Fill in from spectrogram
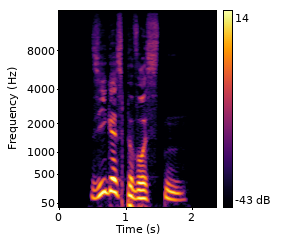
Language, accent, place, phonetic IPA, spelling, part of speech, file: German, Germany, Berlin, [ˈziːɡəsbəˌvʊstn̩], siegesbewussten, adjective, De-siegesbewussten.ogg
- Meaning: inflection of siegesbewusst: 1. strong genitive masculine/neuter singular 2. weak/mixed genitive/dative all-gender singular 3. strong/weak/mixed accusative masculine singular 4. strong dative plural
